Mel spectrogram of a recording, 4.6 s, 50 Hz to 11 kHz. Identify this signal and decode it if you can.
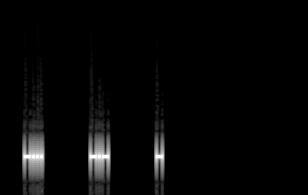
Morse code, heard as a keyed tone, about 38 wpm, spaced as for 11 wpm, 700 Hz. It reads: BKT
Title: USA Call Signs - 5 Characters - 8x Character Spacing - 40wpm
